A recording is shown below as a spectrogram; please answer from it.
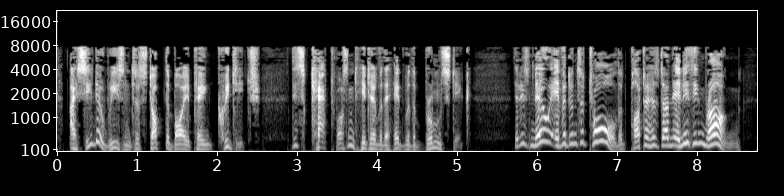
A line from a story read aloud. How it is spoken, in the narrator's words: said Professor McGonagall sharply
